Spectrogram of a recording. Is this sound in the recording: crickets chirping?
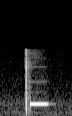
no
